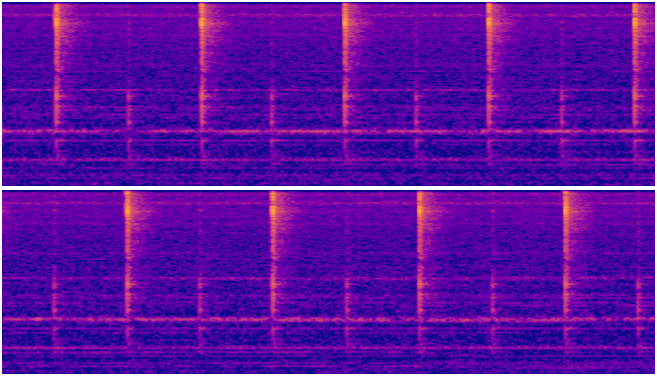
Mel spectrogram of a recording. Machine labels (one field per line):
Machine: valve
